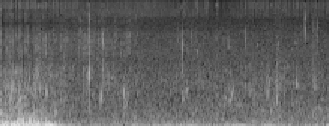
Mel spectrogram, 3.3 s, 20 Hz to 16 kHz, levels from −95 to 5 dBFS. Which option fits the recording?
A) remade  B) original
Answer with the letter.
A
